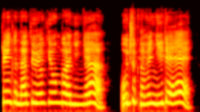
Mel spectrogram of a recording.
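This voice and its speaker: A woman's voice: very high-pitched, fairly even intonation, quick pace, pitched above the performer's own voice. A woman voicing a callous older mother-in-law in a radio drama, with a haughty, reproachful, nagging delivery. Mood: indignant. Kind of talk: Korean radio-drama story acting.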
